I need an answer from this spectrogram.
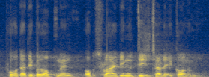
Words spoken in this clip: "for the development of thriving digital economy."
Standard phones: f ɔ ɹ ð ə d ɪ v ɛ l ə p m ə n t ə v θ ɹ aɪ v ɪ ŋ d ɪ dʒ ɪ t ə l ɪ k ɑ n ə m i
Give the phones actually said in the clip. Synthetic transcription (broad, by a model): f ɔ ɹ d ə d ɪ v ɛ l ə p m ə n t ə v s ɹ aɪ b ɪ ŋ d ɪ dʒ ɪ t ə l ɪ k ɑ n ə m i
